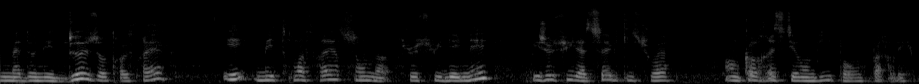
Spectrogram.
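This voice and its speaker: Somewhat breathy and dark, mellow in tone, a woman speaks very slowly at a medium pitch. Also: ordinary pitch variation. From France. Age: 80s+. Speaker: Holocaust witness speaking at schools. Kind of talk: testimony to school pupils. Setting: school classroom with pupils.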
